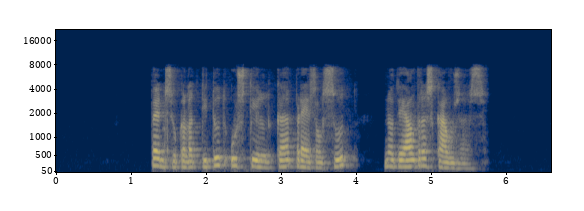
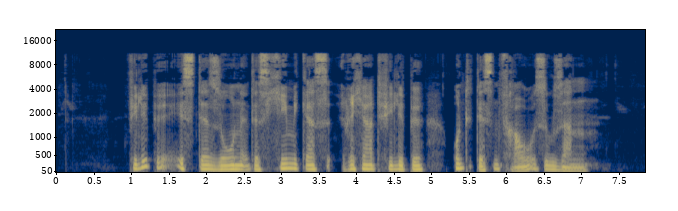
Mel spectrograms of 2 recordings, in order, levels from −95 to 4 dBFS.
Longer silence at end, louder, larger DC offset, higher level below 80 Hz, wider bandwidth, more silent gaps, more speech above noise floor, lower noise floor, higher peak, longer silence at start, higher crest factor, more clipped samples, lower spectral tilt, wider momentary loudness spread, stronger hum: first, 0.9 s vs 0.75 s; second, -26 LUFS vs -21 LUFS; neither; second, -70 dBFS vs -40 dBFS; second, 8.2 kHz vs 11.5 kHz; neither; first, 60 dB vs 51 dB; first, -86 dBFS vs -72 dBFS; about the same, -6 dBFS vs -4 dBFS; first, 1.3 s vs 1 s; about the same, 22 dB vs 18 dB; neither; about the same, -4 dB/octave vs -4.5 dB/octave; first, 13 LU vs 6 LU; neither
